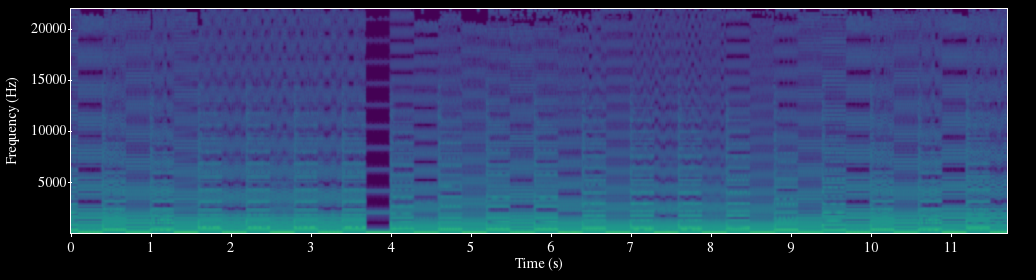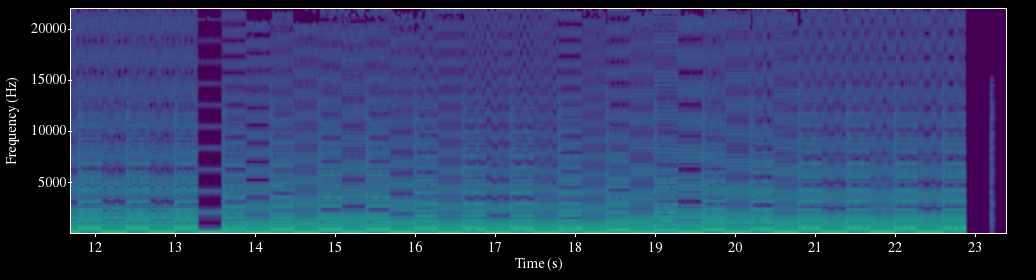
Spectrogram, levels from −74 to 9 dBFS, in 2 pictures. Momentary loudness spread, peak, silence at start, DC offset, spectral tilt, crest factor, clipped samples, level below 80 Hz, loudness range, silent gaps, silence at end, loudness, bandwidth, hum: 2 LU; -10 dBFS; 0 s; 6%; -5 dB/octave; 10 dB; under 0.1%; -22 dBFS; 0 LU; 22.88-23.18 s; 0.15 s; -21 LUFS; over 20 kHz; none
